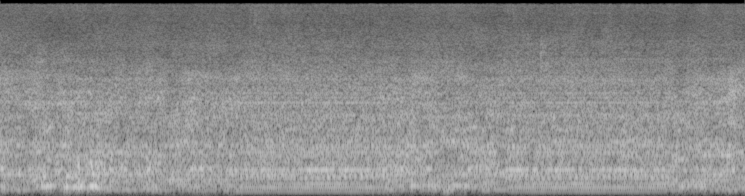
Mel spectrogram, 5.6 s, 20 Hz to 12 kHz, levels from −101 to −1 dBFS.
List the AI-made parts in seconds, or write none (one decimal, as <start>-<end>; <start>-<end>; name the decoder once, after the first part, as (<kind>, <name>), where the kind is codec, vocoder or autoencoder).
0.0-1.8 (codec, SNAC); 2.9-3.8; 5.0-5.6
